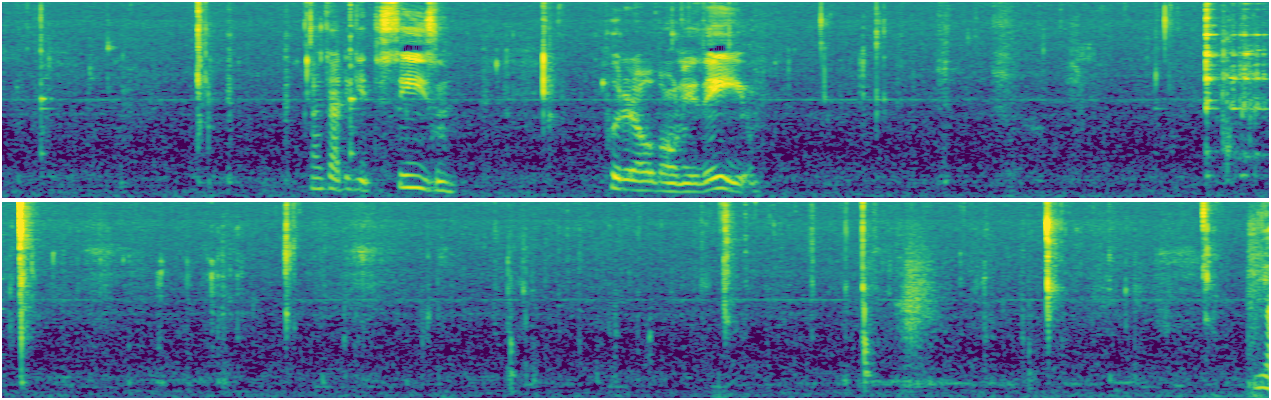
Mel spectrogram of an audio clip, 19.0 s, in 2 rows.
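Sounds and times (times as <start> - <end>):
chewing boiled egg: 9.5 - 18.8.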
